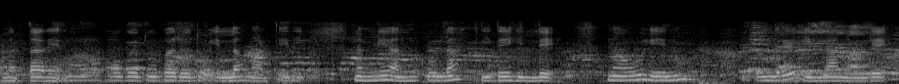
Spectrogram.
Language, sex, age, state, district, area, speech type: Kannada, female, 45-60, Karnataka, Bangalore Urban, urban, spontaneous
